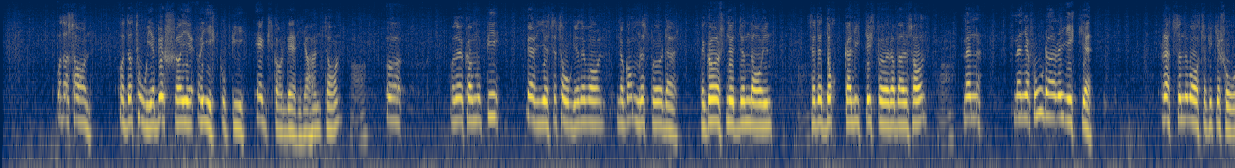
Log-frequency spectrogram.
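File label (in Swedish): Hede Härjedalen, svenska sagor dialekter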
